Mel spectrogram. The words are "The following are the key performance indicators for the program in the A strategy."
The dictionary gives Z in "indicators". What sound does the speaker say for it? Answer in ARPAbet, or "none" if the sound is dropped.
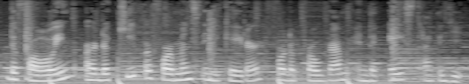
none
